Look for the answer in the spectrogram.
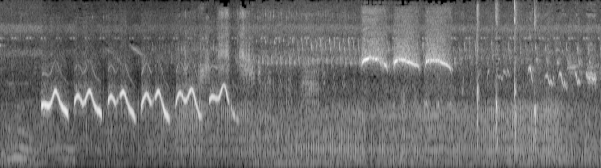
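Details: A newly acquired, robust Chinese hwamei sings while nodding its head, a run of six loud, looping whistled phrases, rising then falling, followed by higher slurred notes and sharp chips; a man talks quietly beneath.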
